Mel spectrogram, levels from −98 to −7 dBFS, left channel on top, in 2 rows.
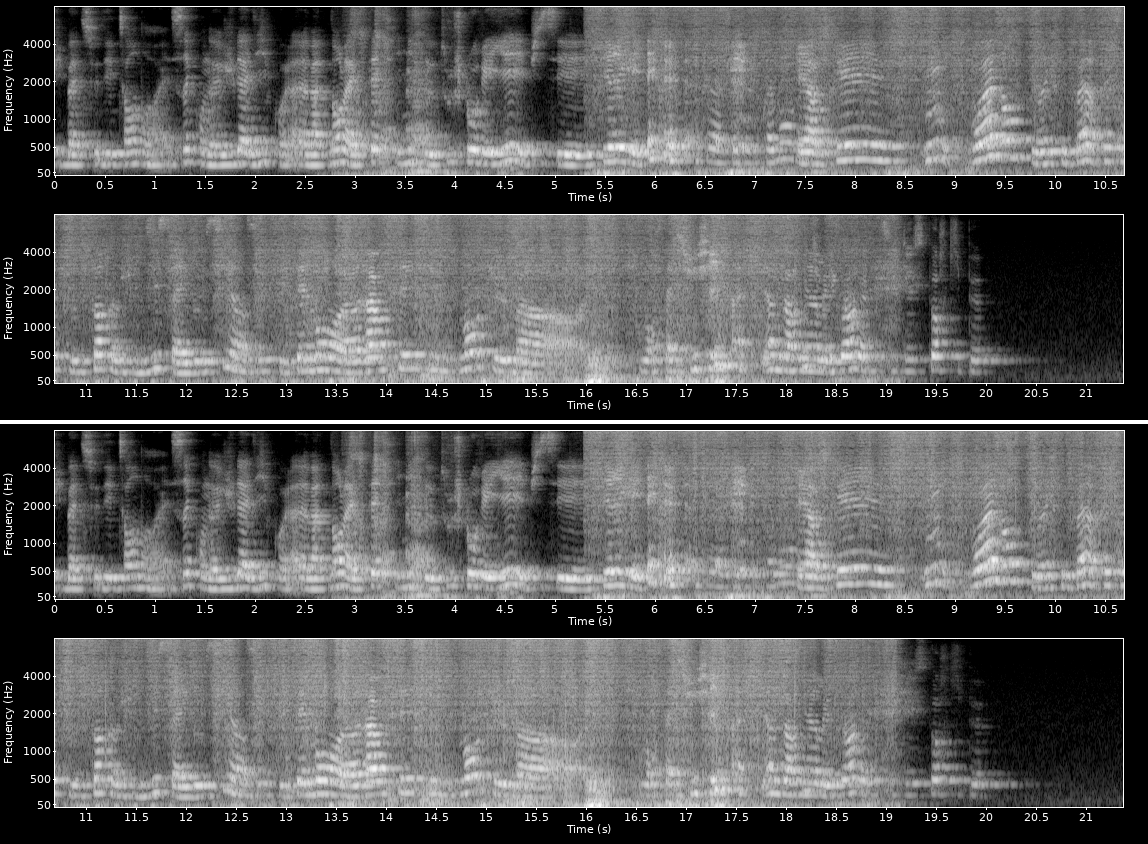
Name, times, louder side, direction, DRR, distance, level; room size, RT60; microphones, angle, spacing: voice 1, 0.0-6.5 6.7-6.9 7.4-18.7, equal, 5° right, 0.6 m, -24 dB
sound 1, 2.7-7.9 8.3-9.7 10.2-19.0, right 1 dB, 85° right, 0.8 m, -39 dB
sound 2, 5.3-19.1, right 3 dB, 50° right, 0.6 m, -27 dB
voice 2, 6.5-7.7 17.9-20.0, left 5 dB, 65° left, 0.3 m, -30 dB
3.5 x 3.1 x 2.3 m
head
